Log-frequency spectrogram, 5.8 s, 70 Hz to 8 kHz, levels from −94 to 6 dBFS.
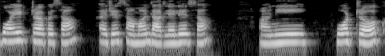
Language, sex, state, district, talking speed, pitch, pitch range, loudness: Konkani, female, Goa, North and South Goa, 125 wpm, 230 Hz, 220-240 Hz, -18 LUFS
